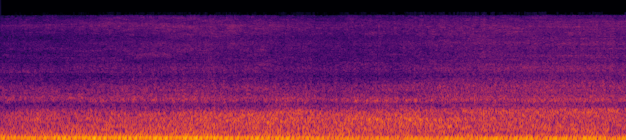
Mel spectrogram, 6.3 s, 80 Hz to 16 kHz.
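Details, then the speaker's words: Ford with newly installed carburetor, cold start at about 65°F: low, uneven idle that lopes and wavers; carb still needs adjustment, loose vacuum fitting found behind the choke. "it needs to be adjusted a little bit and uh sometimes like the first time we tried it it sounded like it was stuck in here"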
